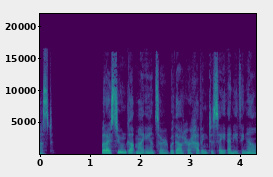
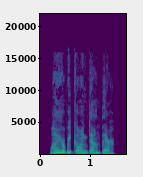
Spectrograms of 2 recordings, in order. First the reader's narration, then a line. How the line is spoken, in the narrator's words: I asked, and I couldn't control my voice from shaking a little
